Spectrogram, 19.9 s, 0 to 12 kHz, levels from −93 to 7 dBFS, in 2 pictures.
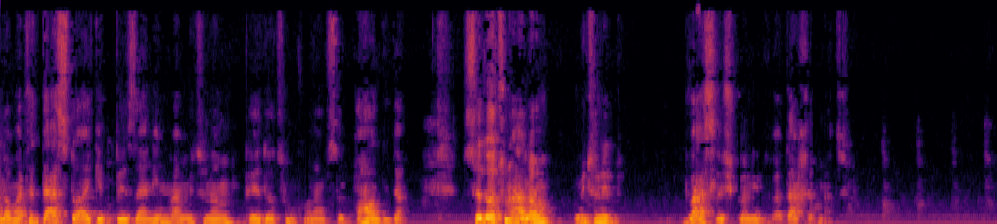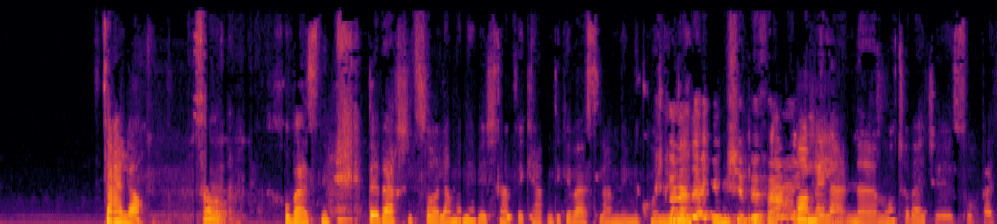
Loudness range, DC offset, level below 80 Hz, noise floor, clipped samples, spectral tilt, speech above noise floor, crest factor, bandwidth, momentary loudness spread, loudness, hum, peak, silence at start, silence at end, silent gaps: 10 LU; under 0.1%; -66 dBFS; -56 dBFS; under 0.1%; -6 dB/octave; 34 dB; 22 dB; 12 kHz; 15 LU; -22 LUFS; none; -2 dBFS; 0 s; 0.05 s; none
